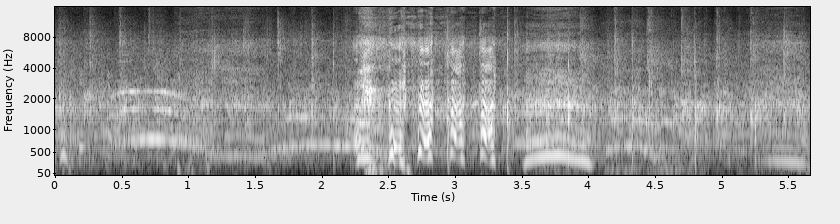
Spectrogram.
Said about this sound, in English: Yeah, you can clap. You can clap a bit. Yeah.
